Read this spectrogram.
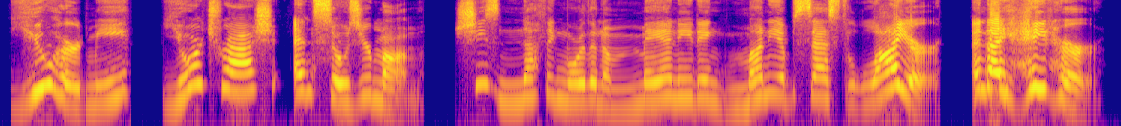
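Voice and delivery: loud, venomous rant; angry shouting, building to the last words; furious tirade. A narrator's reading. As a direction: spit out each insult at full volume. Screaming quarrel on the phone continues.

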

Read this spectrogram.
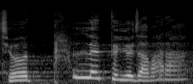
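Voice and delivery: ordinary delivery

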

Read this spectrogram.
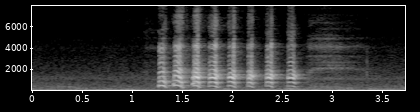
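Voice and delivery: high, loud peals of laughter; big laughing fit. Real, not acted. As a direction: burst out laughing helplessly. Cracking up at the texture glitch.

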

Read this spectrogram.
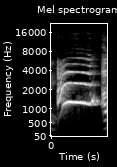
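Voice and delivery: very high, loud shriek; horror scream. Retold or imitated. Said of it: "we all scream".

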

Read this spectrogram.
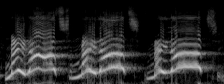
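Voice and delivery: high, loud repeated warning call. Retold or imitated. Sick men warn passers-by, calling out high and loud. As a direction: call it out so people keep away. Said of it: "die roepen steeds".

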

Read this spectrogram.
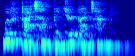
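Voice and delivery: small, soft mimicked voice; quiet, mock-wistful repetition; wishful would-be emigrant. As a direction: mimic someone murmuring their wish to leave. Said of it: "Chaque adulte veut partir en Europe".

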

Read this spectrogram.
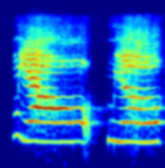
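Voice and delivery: put-on high playful meows for the kids; cat meow. Cat toy shown, "it's a cat.

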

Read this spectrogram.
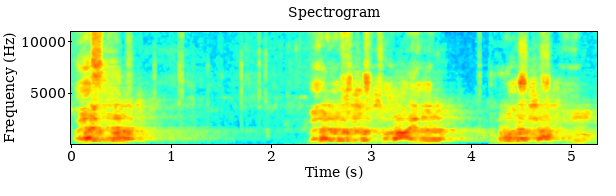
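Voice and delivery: lauter, langsamer Meldungston; barked drill commands. Real, not acted. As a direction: zackig und gedehnt melden. Formelle Meldung an den König. (militärische Meldung, laut und gedehnt)

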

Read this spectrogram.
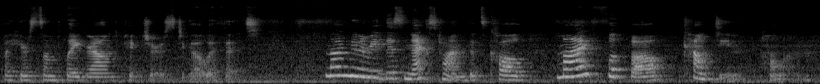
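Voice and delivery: ordinary talk

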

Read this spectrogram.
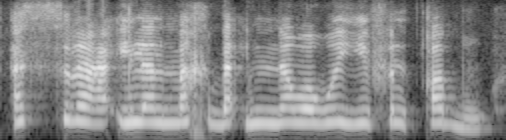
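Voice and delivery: high, loud panicked cry; frantic shout. Acted. Defence minister urging the president to flee, frantic shout. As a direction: yell at the president to run for cover. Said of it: "في انفعال جارف هتف".

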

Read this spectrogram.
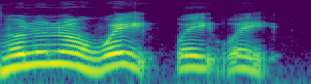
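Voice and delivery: high, hurried plea to stop; urgent interruption. Acted. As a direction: cut in to stop him at once. Wolf stops boy crushing egg.

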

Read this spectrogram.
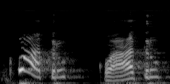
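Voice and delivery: normal talking voice

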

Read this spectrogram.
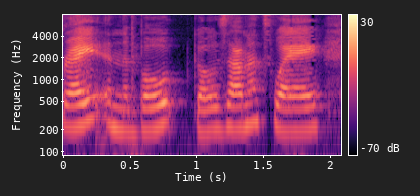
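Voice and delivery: usual speaking voice

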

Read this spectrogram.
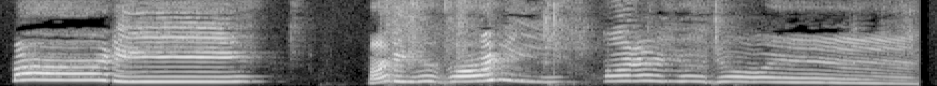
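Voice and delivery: high, loud singsong pet name; baby talk to pet. Acted. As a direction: call the kitten sweetly, up high.

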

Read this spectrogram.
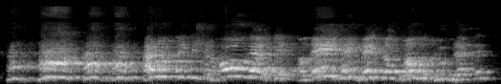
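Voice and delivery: high, loud stammering protest; mock upset member. Congregation member protesting the rule, loud, high and stammering. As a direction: play the flustered husband defending himself.

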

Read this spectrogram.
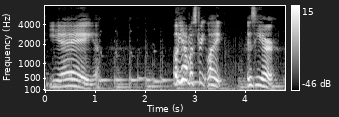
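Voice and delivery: ordinary delivery

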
